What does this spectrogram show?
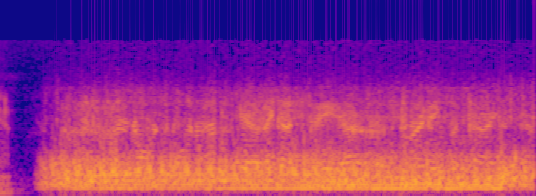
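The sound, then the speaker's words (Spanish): A helicopter drones steadily and loudly after a brief quiet start, its deep rotor thrum continuous throughout, with faint, indistinct voices mixed beneath the engine noise. “abandonábamos los territorios porque los helicópteros nos recogían al caer la noche para devolvernos a la seguridad del campamento base.”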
